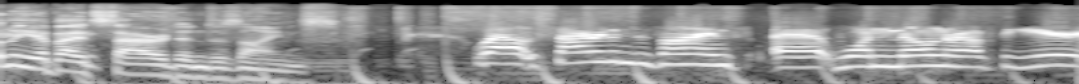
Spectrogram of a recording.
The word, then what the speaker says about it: Saraden Designs: Sarah, am I pronouncing it correctly? Saraden Designs? It is, it's Saraden Designs.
